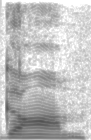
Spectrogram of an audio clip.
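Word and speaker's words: gaum: But usually it's spelled G-A-U-M. We should say that, gom.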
